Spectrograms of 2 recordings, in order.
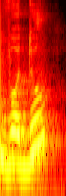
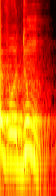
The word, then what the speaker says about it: Vodou: people are calling vodon the word is vodou but when you move from the ave dialects moving uh to togo and moving towards benny people speak in their they use nassau sound to pronounce things so instead of saying vodou they say vodoon and a lot of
